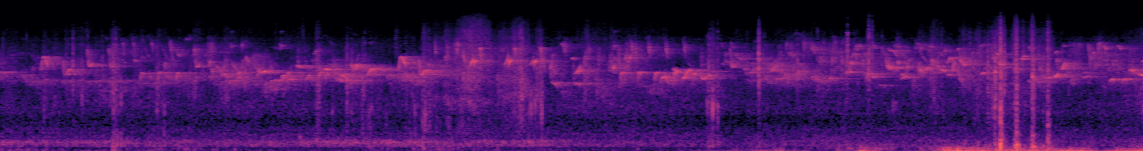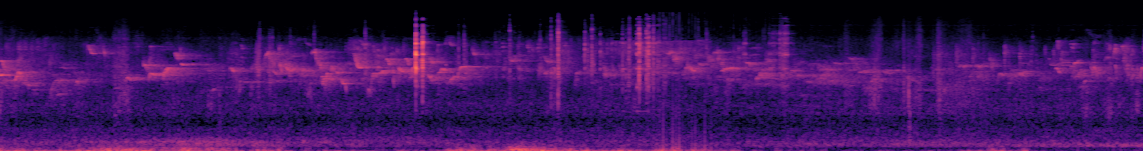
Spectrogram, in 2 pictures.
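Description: Several songbirds singing, a steady stream of high chirps and short phrases. A couple of dull low rumbles with a click come near the middle.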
